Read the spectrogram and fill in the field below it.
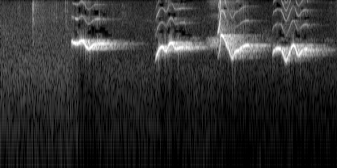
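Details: Male Gouldian finch, stimulated into singing, gives a brief high tick followed by four strong, bright whistled notes, each a slurred rise and drop, spaced about half a second apart in calm surroundings.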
